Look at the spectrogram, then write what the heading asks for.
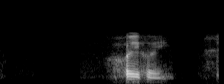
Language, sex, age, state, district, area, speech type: Santali, male, 18-30, West Bengal, Bankura, rural, conversation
